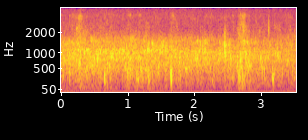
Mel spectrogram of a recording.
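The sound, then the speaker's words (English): Horses moving about in a neighbor's paddock early in the day, recorded on a walk, a few faint, irregular hoof thuds sounding over a steady wash of outdoor background noise. No one speaks. “Horses in the neighbor's paddock.”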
